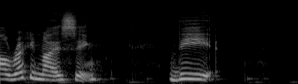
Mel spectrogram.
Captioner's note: speaking French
